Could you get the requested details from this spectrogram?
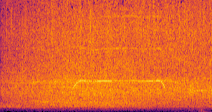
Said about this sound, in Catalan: Bueno, ya pueden dejar de aplaudir, ¿eh? Que es Zapatero, ¿eh? Pueden dejar de aplaudir, por favor. Así me gusta.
